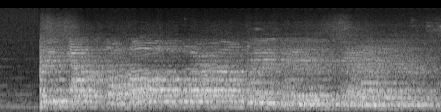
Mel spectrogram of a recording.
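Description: A choir singing a closing musical phrase, coming in suddenly and loudly about half a second in after a faint held instrumental note.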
